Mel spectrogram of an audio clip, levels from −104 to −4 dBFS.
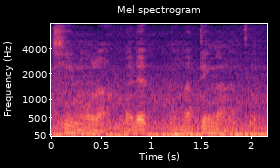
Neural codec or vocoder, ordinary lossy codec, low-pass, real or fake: codec, 16 kHz, 16 kbps, FunCodec, trained on Chinese and English, 50 frames a second; none; none; fake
